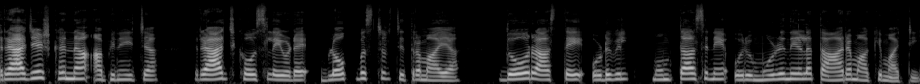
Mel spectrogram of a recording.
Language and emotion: Malayalam, neutral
